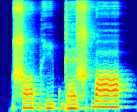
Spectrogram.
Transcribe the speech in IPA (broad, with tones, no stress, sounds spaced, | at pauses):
s ɔ˨ bʱ i˩ p ɡ ɛ˩ s ɓ ɒ˥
